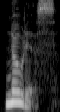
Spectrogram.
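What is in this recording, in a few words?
"notice", English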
